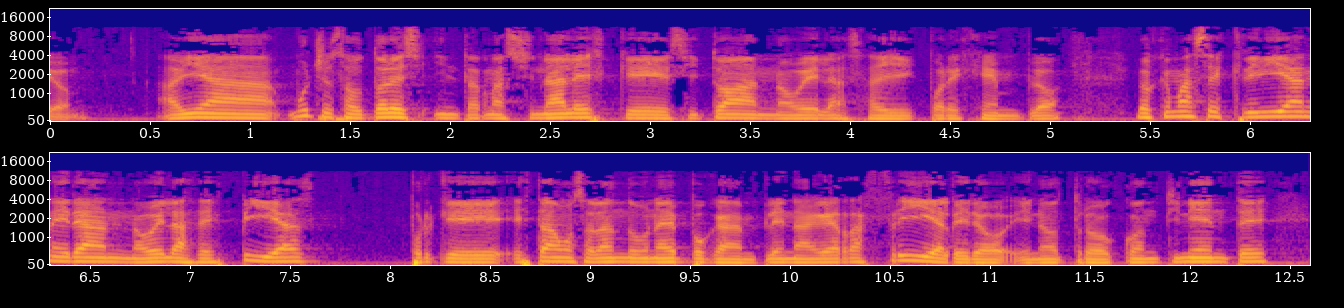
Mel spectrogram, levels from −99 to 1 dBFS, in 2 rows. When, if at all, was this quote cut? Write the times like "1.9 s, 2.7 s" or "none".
4.3 s, 10.8 s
